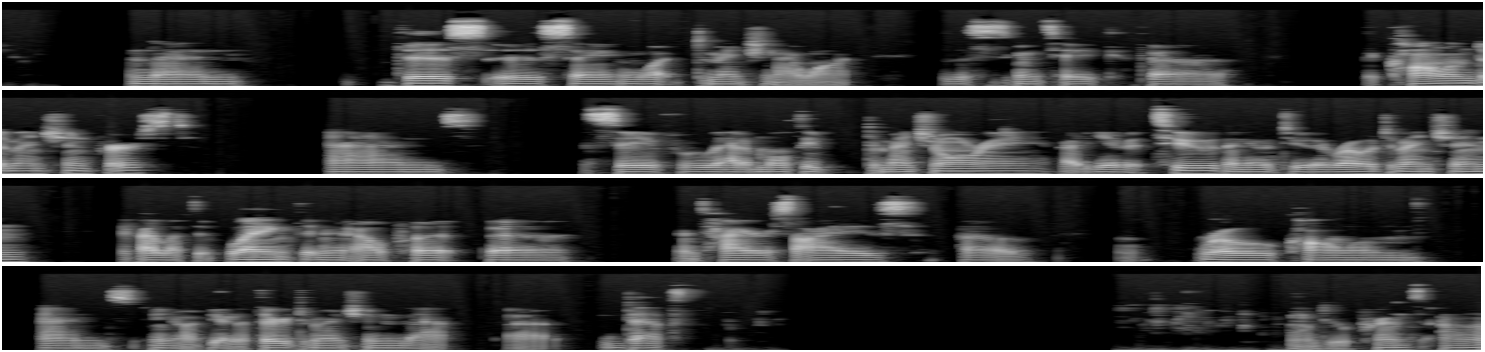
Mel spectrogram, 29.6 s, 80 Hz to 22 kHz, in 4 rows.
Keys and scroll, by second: 25.7 typing, 26.7-29.0 typing.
